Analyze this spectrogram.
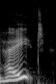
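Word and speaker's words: Haidt: by uh Professor Jonathan hate his name is not he doesn't hate it's not spelled that way it's spelled in an other weird way but um he said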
